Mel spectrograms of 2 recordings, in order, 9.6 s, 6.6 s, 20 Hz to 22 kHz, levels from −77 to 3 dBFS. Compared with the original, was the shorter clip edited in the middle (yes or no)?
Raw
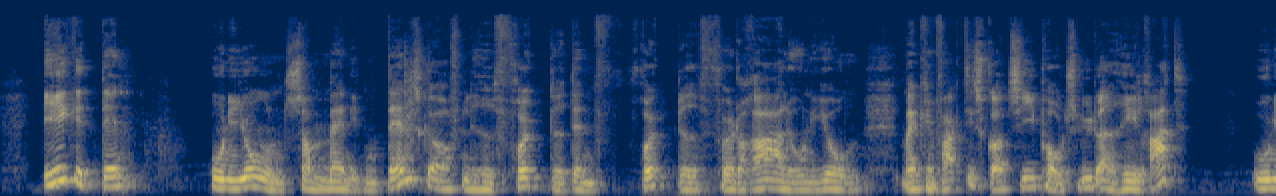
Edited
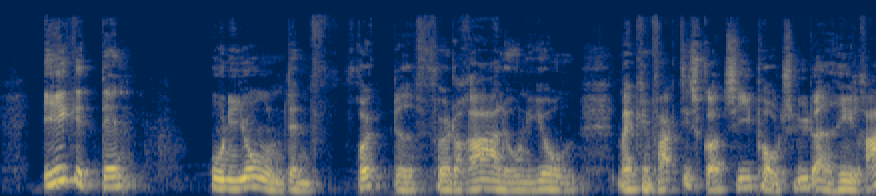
yes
